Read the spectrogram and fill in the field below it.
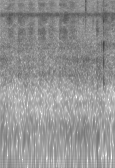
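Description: Chalk or marker writing an equation on a classroom board, a brief faint scratchy stroke with a small tap near the end, heard alone.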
